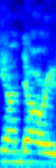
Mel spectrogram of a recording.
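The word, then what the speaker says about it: yandere: gendered thing meat I I just know that it's pronounced Yan dari because I watched an anime once mmm yogurt is not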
